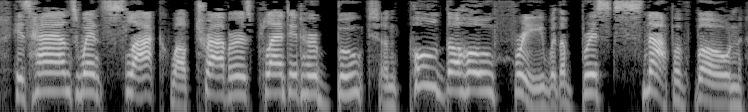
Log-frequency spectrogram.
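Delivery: usual speaking voice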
